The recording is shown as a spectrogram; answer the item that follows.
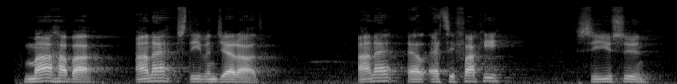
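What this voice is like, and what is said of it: Arabic spoken in a Scouse accent. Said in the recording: “Arabic in a Scouse accent, never not funny.”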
